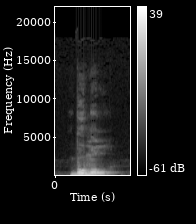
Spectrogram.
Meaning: 1. short for boemeltrein 2. another mode of transportation (notably a bus) with many stops 3. loitering; partying
- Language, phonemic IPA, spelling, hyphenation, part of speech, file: Dutch, /ˈbu.məl/, boemel, boe‧mel, noun, Nl-boemel.ogg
